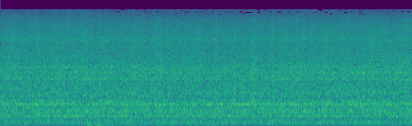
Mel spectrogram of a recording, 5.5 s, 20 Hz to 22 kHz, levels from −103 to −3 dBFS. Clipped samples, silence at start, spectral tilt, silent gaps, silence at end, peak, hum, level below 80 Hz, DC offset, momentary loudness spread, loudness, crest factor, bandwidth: under 0.1%; 0 s; -1.5 dB/octave; none; 0 s; -16 dBFS; none; -56 dBFS; under 0.1%; 1 LU; -29 LUFS; 14 dB; 16 kHz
